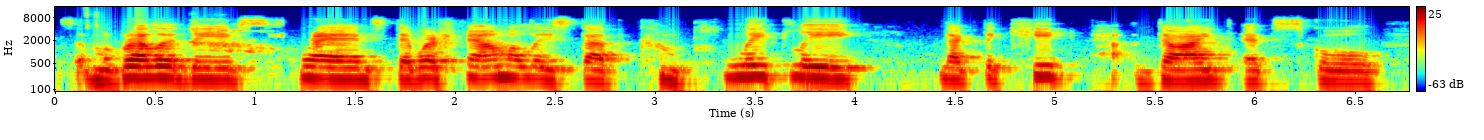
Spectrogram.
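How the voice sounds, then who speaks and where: A woman's voice: medium pitch, steady tone, a little slow, a little mellow, lo-fi sound. A woman from Armenia in her fifties, a guest telling her story in earnest, broken-up sentences. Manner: earnest, grateful, speaks in fragments. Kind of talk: conversational storytelling.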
